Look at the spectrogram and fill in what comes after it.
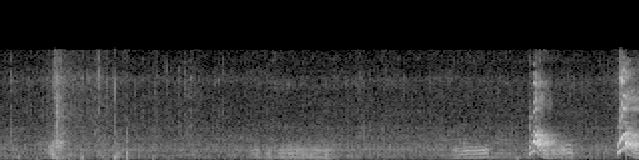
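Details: Puppies giving a short harmonic whine in the middle, then two sharp, shrill yelps about a second apart at the end, over quiet background hiss.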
